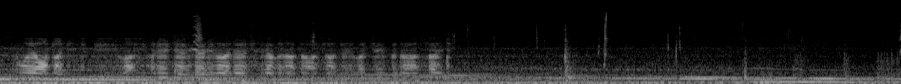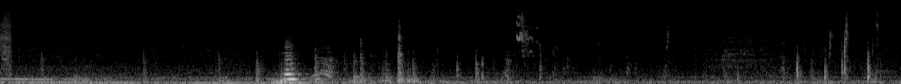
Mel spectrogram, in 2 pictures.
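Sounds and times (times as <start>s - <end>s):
electric train whine: 0.0s - 10.9s.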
